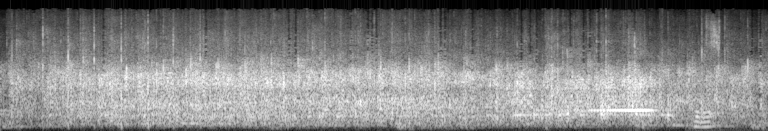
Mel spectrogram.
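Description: An audience applauds steadily for several seconds, a dense, even wash of many hands clapping at constant loudness with a few scattered cheers.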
